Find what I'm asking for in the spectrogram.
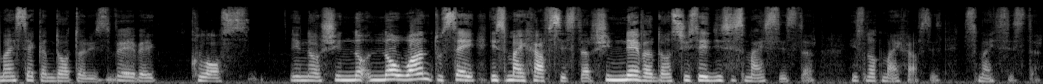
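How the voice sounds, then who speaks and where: In a Bulgarian accent, a woman with a medium pitch and ordinary pitch variation speaks at a moderate pace, with big swings in loudness. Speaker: circus performer. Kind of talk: interview.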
